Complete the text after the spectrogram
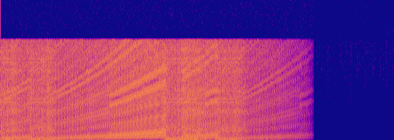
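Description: A racing game's electronic car engine whines, rising in pitch again and again, then fades out.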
